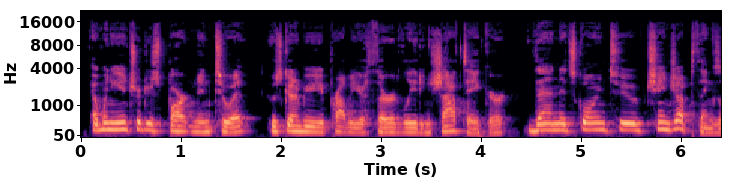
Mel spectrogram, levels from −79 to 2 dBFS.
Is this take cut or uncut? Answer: cut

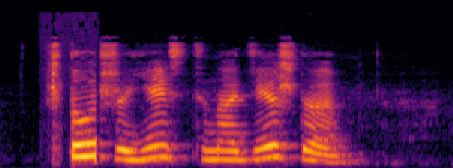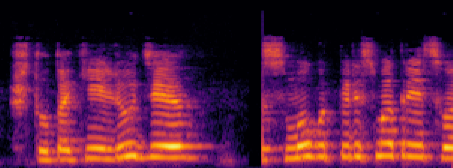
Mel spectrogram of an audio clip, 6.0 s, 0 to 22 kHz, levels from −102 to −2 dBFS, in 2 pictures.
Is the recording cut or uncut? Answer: uncut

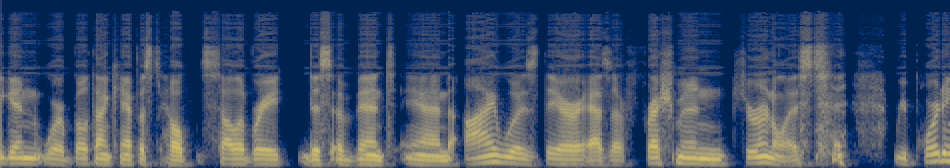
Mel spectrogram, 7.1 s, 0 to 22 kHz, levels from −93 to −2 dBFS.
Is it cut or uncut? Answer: cut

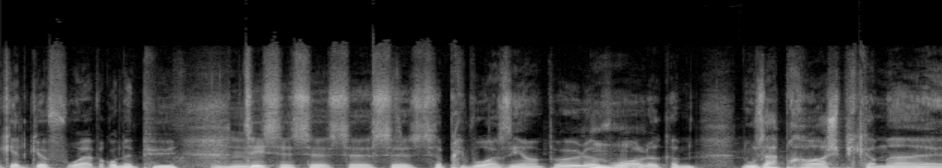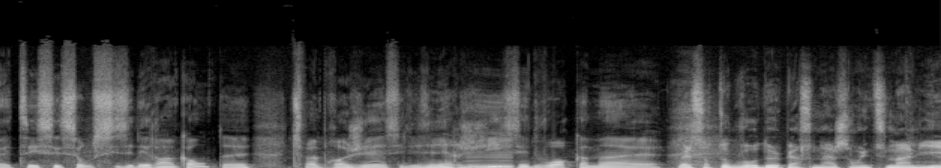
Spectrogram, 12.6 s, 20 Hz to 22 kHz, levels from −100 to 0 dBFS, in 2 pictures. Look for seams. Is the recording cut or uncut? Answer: cut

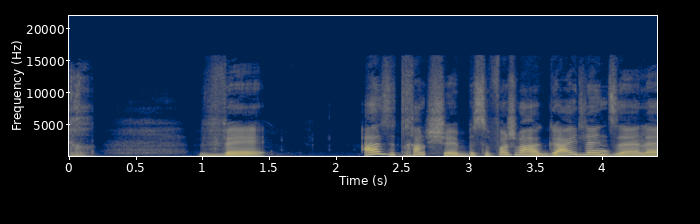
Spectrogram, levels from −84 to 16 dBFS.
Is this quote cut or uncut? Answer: cut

